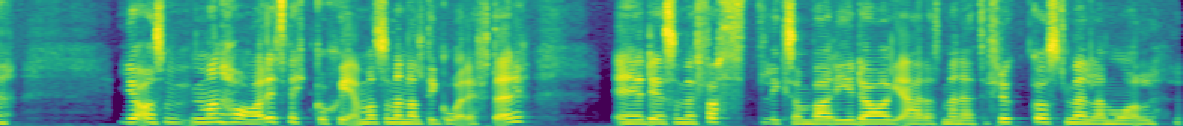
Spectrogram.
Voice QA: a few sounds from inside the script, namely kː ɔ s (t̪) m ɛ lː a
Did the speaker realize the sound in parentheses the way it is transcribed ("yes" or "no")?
yes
